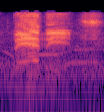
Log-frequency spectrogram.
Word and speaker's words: Babbage: Your buzzer's the letter B as in Babbage, which is something that rhymes with cabbage.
